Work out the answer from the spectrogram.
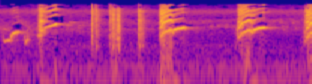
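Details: Borneo white-rumped shama ketrekan, a rattle to provoke a response: loud buzzy harmonic notes with rising sweeps, broken by short dry chatters, in a small room.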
